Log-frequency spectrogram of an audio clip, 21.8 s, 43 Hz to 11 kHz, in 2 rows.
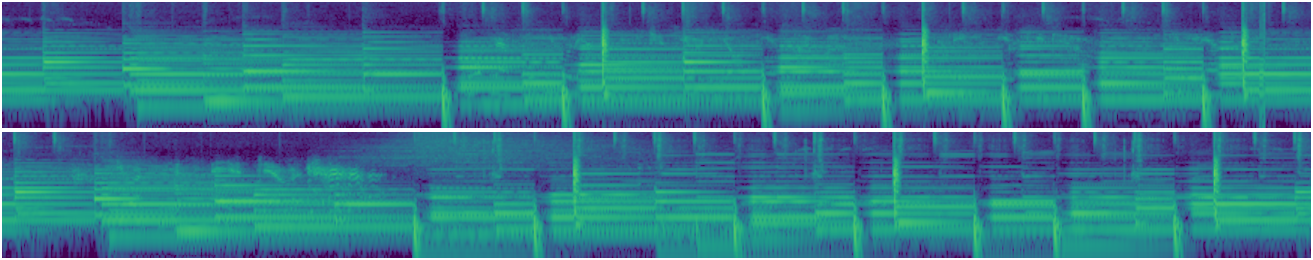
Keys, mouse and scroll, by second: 1.1 ctrl+t, 8.3-11.5 KP_4, 11.7 KP_4, 12.5 click, 13.5-19.1 drag.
